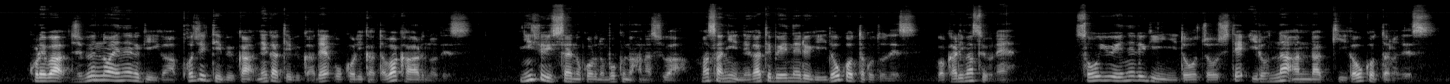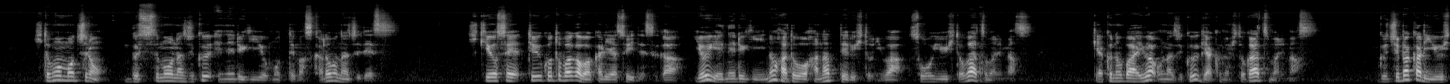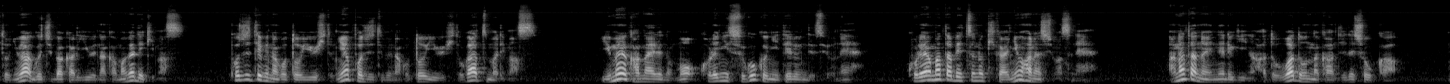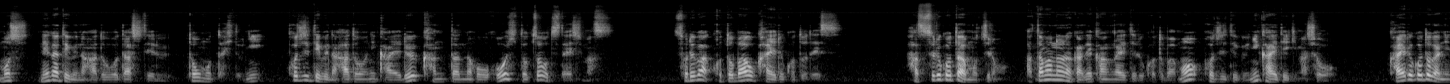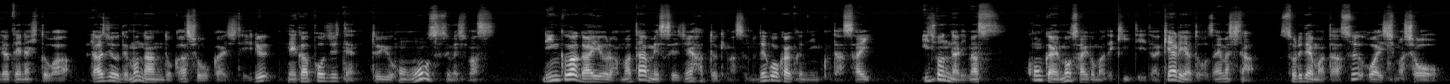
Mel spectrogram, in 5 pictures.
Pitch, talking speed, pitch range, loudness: 160 Hz, 445 characters per minute, 120-195 Hz, -25 LUFS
